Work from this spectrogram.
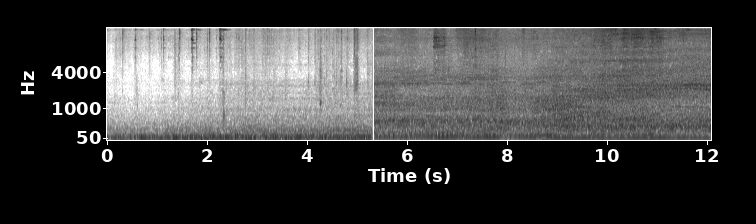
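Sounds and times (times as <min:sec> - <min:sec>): mini excavator engine running: 0:05.4 - 0:12.0.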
